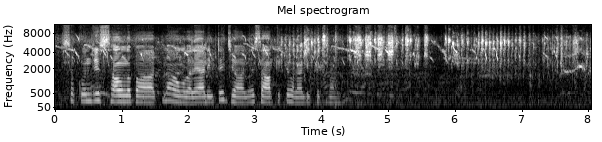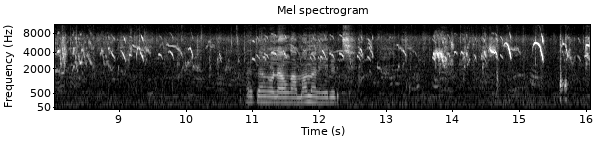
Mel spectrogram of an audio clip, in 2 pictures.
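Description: Chicks peep constantly in high, shrill chirps.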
